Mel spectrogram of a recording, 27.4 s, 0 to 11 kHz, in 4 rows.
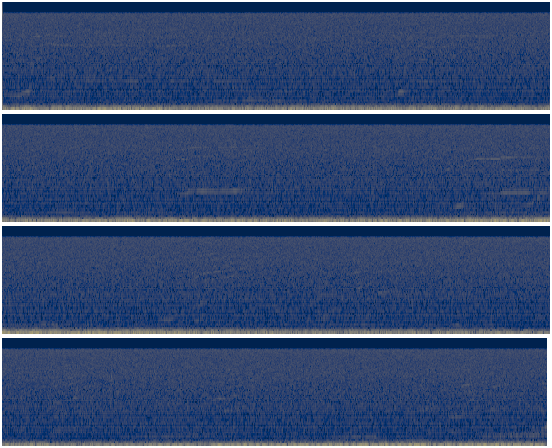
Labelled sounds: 0.6	0.9	humpback whale, 2.8 to 2.9 kHz
9.0	9.8	humpback whale, 0.83 to 1.0 kHz
12.7	13.5	humpback whale, 0.86 to 2.8 kHz
16.2	16.5	humpback whale, 2.3 to 2.6 kHz
26.1	26.4	humpback whale, 0.83 to 0.99 kHz

